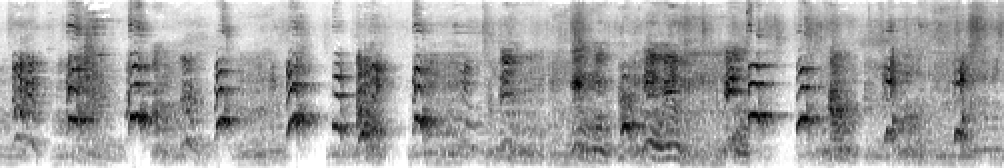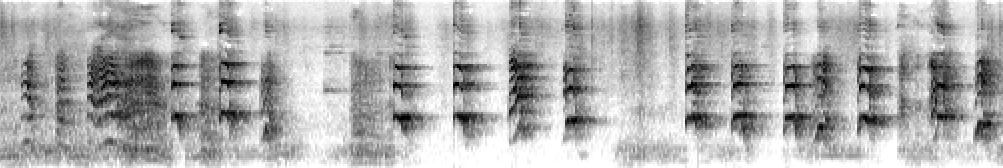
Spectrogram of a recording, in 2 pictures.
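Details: Thirteen six-week-old Leonberger puppies at play around a tug-of-war toy, a steady stream of high puppy barks and yelps, repeated in quick bursts, with a person's voice briefly.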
